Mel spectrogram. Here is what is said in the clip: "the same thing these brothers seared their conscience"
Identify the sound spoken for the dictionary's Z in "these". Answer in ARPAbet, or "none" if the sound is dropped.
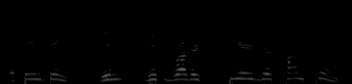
S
